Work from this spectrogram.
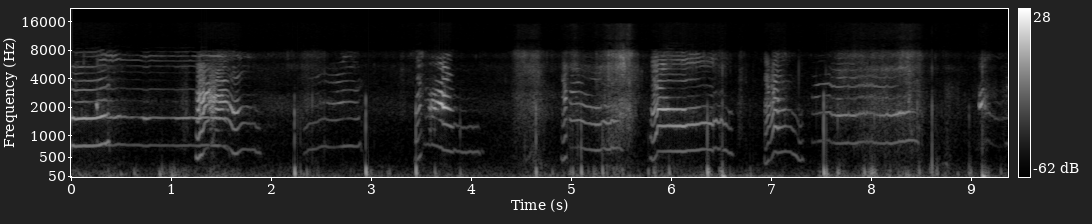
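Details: Many domestic cats waiting for food, meowing over and over: overlapping harmonic meows, some long and level, others bending up then down, several cats calling at once in quick succession.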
